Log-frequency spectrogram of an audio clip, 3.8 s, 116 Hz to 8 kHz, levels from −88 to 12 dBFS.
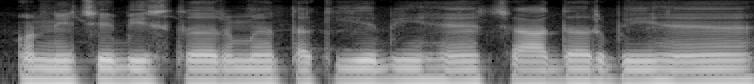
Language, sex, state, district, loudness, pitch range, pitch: Hindi, male, Jharkhand, Deoghar, -14 LUFS, 125-130 Hz, 125 Hz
